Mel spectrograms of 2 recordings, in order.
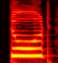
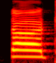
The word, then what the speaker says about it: Tut: So, in today's video, we are going to cover the chapter Discovering Toot. You can also pronounce it tut or toot or however it's a proper noun, so you can pronounce it anyway.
